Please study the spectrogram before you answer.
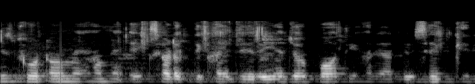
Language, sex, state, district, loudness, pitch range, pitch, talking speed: Hindi, male, Uttar Pradesh, Muzaffarnagar, -20 LUFS, 125-130 Hz, 125 Hz, 215 wpm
